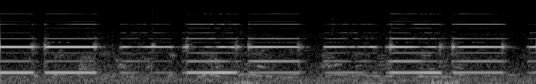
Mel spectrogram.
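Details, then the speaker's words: Repeated high electronic beeping from a bedside patient monitor alarm in a child's hospital room, day 6 of admission, after his IV was moved to the other arm; another patient's monitor is also beeping. "never heard that that's beeping and the other patient is beeping"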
